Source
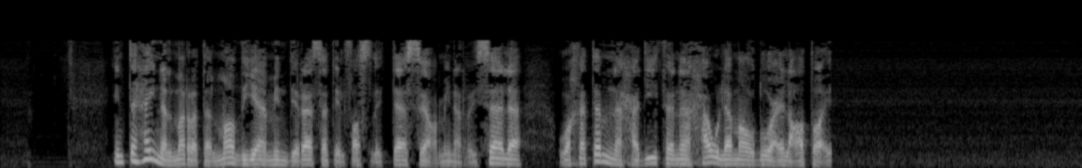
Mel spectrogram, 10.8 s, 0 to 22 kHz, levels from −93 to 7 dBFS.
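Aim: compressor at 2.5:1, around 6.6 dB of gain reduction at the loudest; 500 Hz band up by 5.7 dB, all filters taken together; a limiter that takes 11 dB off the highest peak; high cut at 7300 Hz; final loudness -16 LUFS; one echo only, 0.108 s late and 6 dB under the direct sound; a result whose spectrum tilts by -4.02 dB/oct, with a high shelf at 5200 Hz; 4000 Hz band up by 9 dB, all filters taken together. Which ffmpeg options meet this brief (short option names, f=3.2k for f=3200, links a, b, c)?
-af "lowpass=7.3k,equalizer=f=500:t=o:g=6.5,equalizer=f=4k:t=o:g=8.5,highshelf=f=5.2k:g=5.5,acompressor=threshold=-30dB:ratio=2.5,alimiter=level_in=2.5dB:limit=-24dB:level=0:latency=1,volume=-2.5dB,aecho=1:1:108:0.501,volume=21dB"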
